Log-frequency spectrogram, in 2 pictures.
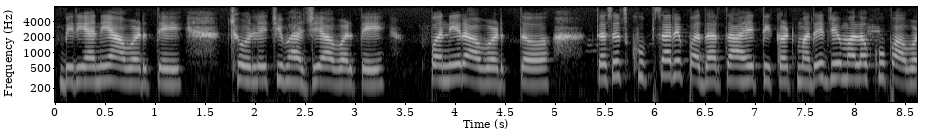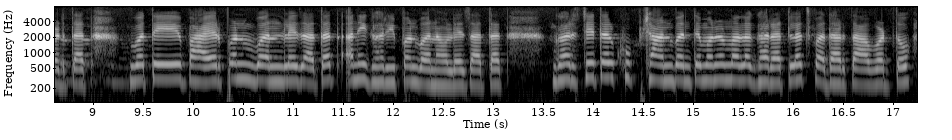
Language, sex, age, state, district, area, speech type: Marathi, female, 18-30, Maharashtra, Thane, urban, spontaneous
